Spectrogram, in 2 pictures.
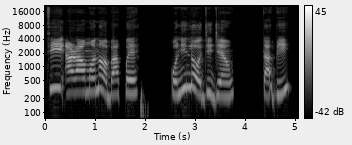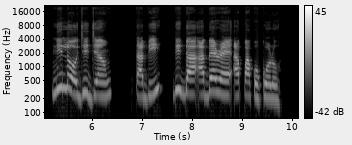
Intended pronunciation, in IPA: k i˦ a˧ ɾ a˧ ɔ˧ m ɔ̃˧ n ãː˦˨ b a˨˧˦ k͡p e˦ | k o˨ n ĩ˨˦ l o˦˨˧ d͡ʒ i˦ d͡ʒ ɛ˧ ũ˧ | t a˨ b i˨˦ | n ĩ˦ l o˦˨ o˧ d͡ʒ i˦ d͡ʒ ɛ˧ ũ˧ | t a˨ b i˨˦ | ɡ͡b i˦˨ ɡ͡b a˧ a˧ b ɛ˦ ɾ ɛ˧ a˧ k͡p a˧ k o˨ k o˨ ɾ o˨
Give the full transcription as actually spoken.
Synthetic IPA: t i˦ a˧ ɾ a˧ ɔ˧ m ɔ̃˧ n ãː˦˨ b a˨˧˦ k͡p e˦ | k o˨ n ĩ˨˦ l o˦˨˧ d͡ʒ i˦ d͡ʒ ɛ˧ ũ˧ | t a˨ b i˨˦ | n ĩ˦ l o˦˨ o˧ d͡ʒ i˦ d͡ʒ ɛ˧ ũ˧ | t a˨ b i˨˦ | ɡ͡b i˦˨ ɡ͡b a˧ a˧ b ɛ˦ ɾ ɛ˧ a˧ k͡p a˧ k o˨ k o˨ ɾ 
